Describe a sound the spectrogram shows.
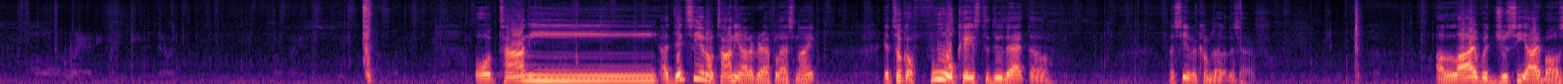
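Trading cards slide and flick softly against each other as they are sorted by hand.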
